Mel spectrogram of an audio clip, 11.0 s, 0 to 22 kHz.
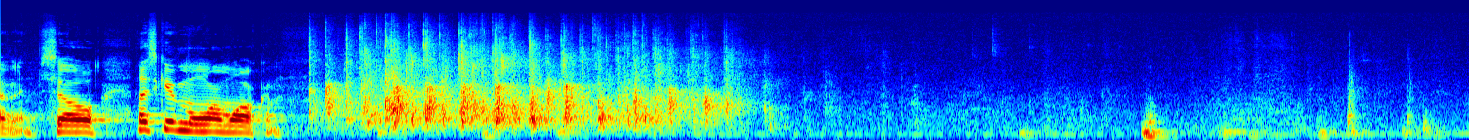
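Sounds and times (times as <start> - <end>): audience applauding: 2.3 - 6.0.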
